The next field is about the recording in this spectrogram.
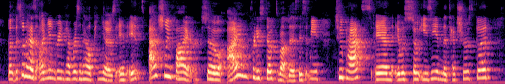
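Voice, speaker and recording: A woman talks in a high pitch with lively intonation and hardly any pauses. Noticeable background noise is present. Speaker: lifestyle and fitness vlogger. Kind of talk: casual vlog talking to camera. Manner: fast; animated.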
